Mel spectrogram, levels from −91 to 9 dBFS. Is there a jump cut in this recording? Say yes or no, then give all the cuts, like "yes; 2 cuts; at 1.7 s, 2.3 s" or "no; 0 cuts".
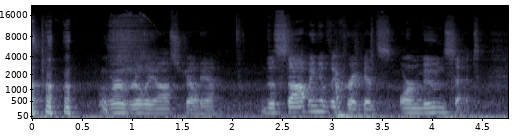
no; 0 cuts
